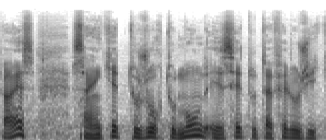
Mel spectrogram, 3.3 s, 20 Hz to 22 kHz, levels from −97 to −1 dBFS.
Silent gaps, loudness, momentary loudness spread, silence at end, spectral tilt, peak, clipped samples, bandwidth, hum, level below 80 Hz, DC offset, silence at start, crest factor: none; -19 LUFS; 6 LU; 0.1 s; -5 dB/octave; -4 dBFS; under 0.1%; 14.5 kHz; none; -44 dBFS; under 0.1%; 0 s; 16 dB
